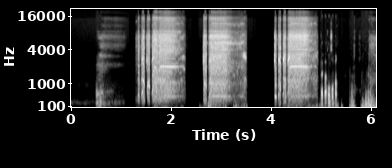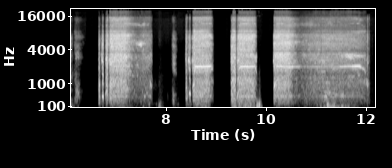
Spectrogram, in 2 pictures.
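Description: A power drill bores screw holes into a wooden fence panel while a post-and-panel fence goes up. It comes as a series of short, loud, close bursts of whirring with brief pauses between them.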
